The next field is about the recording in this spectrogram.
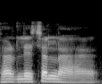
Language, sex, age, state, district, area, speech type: Urdu, male, 30-45, Bihar, Madhubani, rural, spontaneous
